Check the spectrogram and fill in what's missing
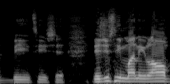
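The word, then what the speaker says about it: Muni Long: It's Money Long.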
